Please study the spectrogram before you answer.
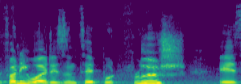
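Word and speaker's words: فلوس: But flush is how you say money in Darija, the main language here in Morocco.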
